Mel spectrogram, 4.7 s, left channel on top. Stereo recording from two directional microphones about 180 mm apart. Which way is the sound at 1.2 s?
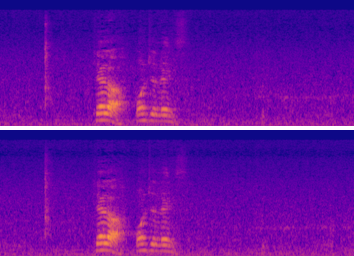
30° left (ahead or behind).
